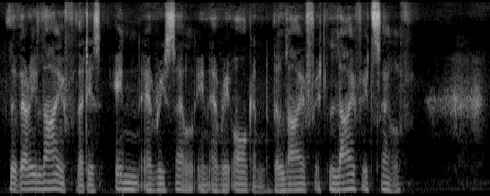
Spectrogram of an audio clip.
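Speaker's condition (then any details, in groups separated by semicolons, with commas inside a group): No condition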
